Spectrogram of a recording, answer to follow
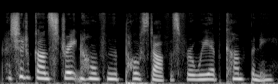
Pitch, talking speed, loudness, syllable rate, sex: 245 Hz, 300 wpm, -17 LUFS, 6.8 syllables/s, female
